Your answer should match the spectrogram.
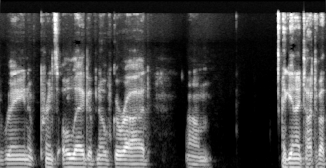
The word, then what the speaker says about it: Novgorod: and establish a capital in a place called novogard excuse me novgorod and really start to solidify who the roofs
